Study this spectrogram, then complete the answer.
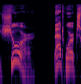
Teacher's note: a flat, confident tone, like you really mean it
